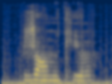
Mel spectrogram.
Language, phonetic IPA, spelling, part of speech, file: Polish, [ˈʒɔ̃ŋʲcil], żonkil, noun, Pl-żonkil.ogg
